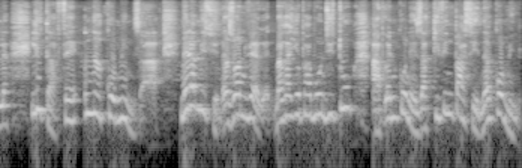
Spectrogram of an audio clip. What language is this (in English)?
French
